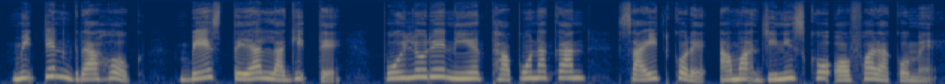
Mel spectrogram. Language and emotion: Santali, neutral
